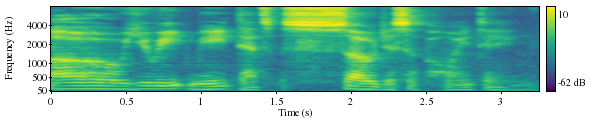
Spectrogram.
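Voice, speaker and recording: A put-on character voice from a man, husky and fairly low in pitch, fairly slow in pace with fairly even intonation, over clear background noise. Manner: disappointed, judgmental.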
